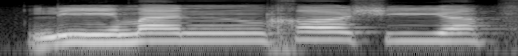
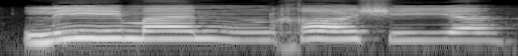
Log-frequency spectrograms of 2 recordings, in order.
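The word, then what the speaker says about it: لِمَنْ خَشِيَ: liman khasiah itu salah atau di sentak lim khasiah itu juga salah yang betul harus jelas liman khasya jadi nun matinya jelas khnya juga jelas dza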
